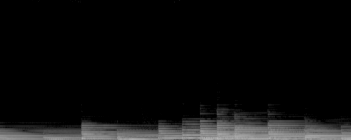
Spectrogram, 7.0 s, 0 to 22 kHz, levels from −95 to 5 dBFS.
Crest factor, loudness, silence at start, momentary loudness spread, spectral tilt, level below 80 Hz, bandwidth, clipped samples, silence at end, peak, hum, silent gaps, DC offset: 16 dB; -34 LUFS; 0 s; 11 LU; -7 dB/octave; -66 dBFS; 4.7 kHz; under 0.1%; 0 s; -16 dBFS; none; none; under 0.1%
